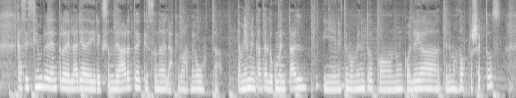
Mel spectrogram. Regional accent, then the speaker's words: Neuquén, Argentina; now in San Martín de los Andes, Argentina; soy de Neuquén Capital. Actualmente hace 4 años que vivo en la hermosa ciudad de San Martín de los Andes.

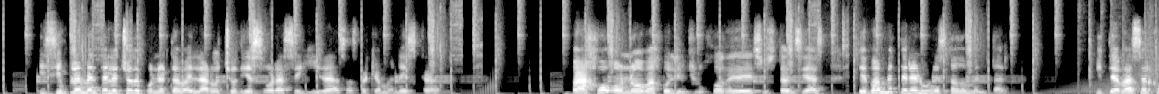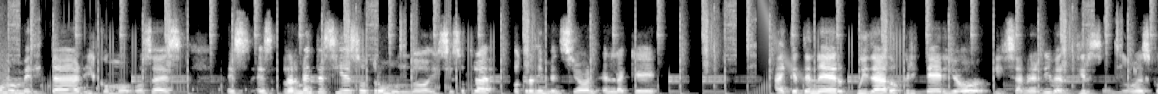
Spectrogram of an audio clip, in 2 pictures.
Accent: Mexico City, Mexico; de Ciudad de México.

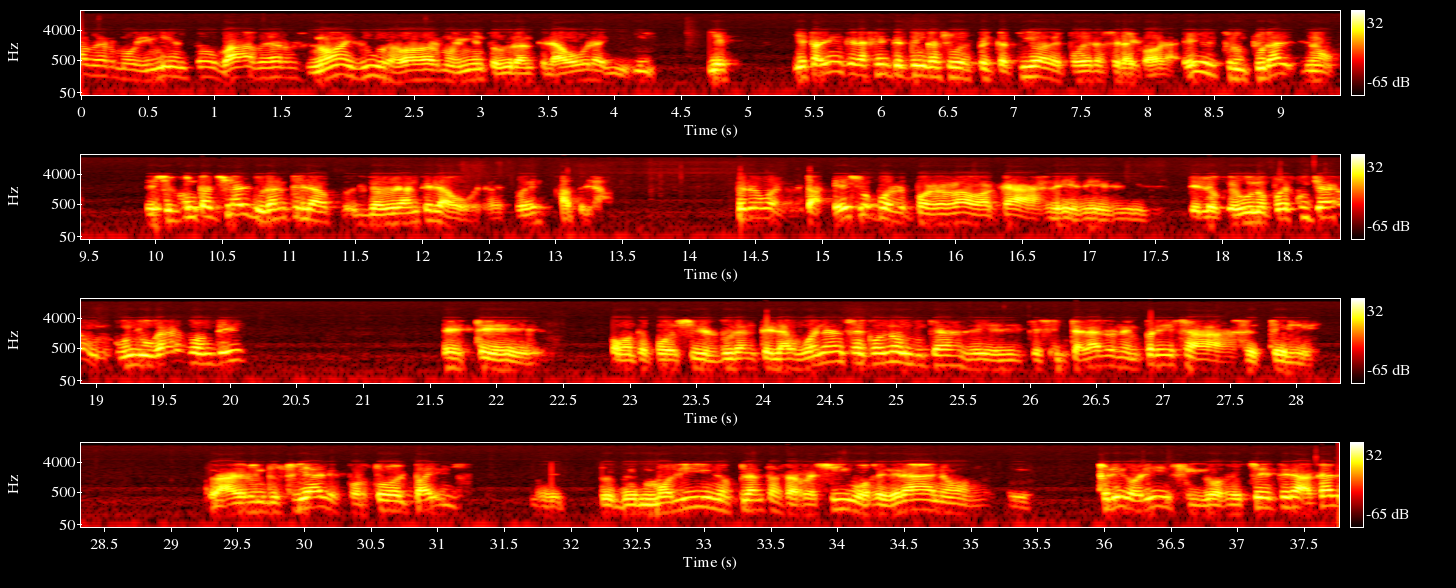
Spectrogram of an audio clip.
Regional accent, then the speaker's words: Paso de los Toros, Tacuarembó, Uruguay; also born or lived in Montevideo; Bueno, yo vivo cerca, ¿no? Muy cerca. Sí. Soy de acá, soy nacido en Montevideo, pero me crié en este pueblo toda la vida. Después, bueno, anduve por ahí, por esos lares, con el tema estudios y eso, pero vivo acá, muy cerca de Paso de los Toros.

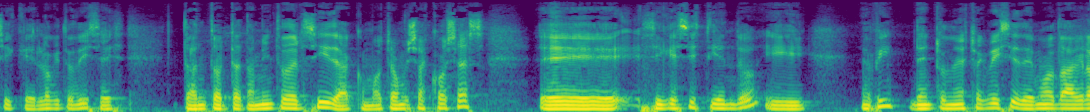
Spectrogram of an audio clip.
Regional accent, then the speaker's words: Madrid, Community of Madrid, Spain; además yo soy de Madrid, así que, en fin

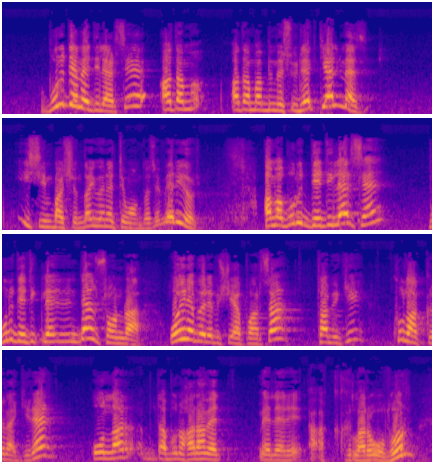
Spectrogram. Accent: Yeğenli, Giresun, Turkey; Yeğenli köyündenim ben. Çocukluğumda gittiklerimde çok da gidemedim, hakkını veremedim yani memleketimin.

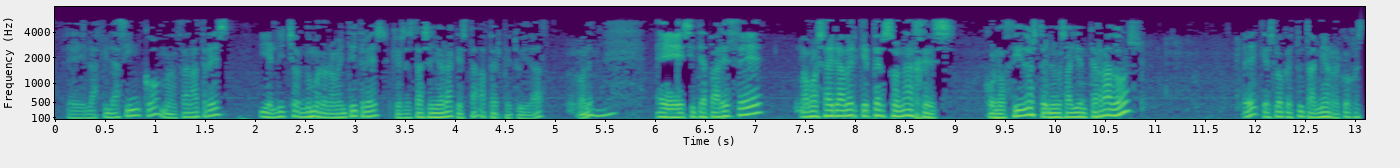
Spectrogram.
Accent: Zaragoza, Aragon, Spain; he dicho el cementerio de mi tierra. Si paseas por Torrero

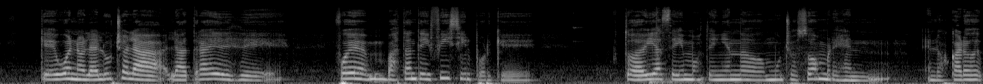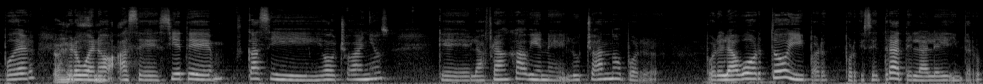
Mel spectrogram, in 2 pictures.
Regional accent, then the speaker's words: Castex, La Pampa, Argentina; Yo personalmente tengo historia con el aborto en mi pueblo, yo soy de Castex

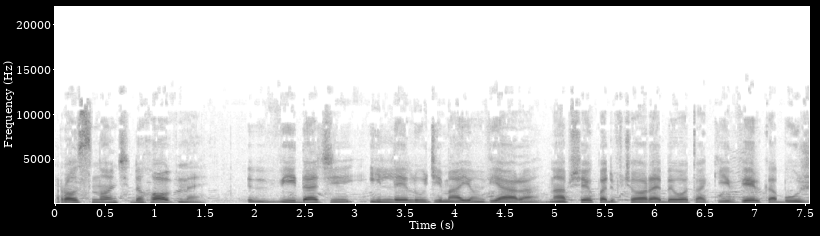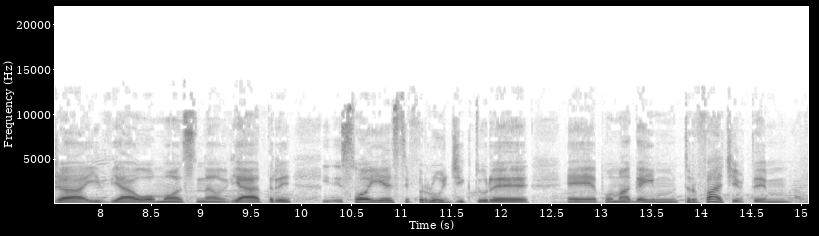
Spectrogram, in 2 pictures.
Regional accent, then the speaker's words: Tanzania; Polish is a second language; pochodzę z Tanzanii

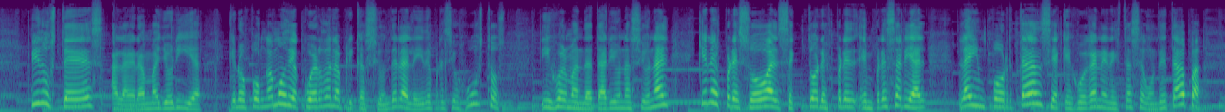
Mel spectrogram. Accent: Venezuela; todos somos venezolanos

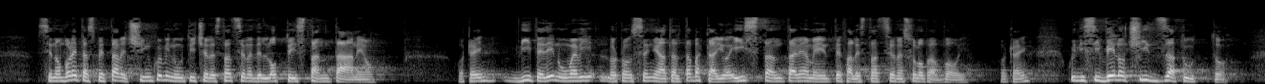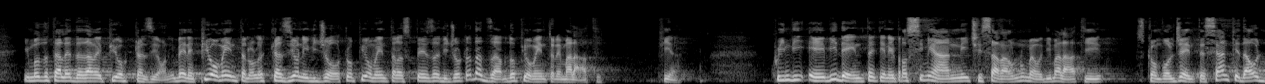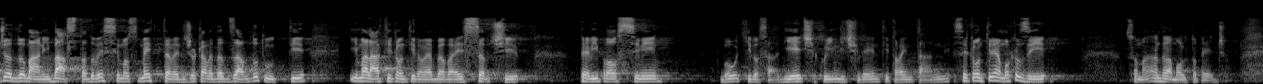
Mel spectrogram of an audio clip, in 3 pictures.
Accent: Turin, Piedmont, Italy; sono di Torino, come si sente dall'accento

